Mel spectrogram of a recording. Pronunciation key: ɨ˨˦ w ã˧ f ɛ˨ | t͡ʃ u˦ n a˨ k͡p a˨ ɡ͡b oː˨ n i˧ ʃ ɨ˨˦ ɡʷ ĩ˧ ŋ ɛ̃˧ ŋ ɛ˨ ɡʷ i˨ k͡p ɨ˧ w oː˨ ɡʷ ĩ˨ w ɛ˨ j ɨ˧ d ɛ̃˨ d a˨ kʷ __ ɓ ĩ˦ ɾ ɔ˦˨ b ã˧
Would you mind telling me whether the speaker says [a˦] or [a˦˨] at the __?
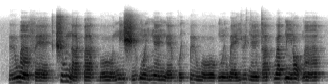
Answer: a˦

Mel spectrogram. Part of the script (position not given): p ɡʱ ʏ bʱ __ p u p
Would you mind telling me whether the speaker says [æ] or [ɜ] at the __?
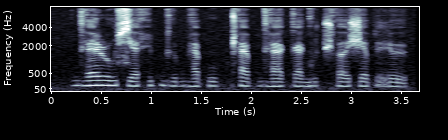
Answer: æ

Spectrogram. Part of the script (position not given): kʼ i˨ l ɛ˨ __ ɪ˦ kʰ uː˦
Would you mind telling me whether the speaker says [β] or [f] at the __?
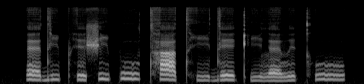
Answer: β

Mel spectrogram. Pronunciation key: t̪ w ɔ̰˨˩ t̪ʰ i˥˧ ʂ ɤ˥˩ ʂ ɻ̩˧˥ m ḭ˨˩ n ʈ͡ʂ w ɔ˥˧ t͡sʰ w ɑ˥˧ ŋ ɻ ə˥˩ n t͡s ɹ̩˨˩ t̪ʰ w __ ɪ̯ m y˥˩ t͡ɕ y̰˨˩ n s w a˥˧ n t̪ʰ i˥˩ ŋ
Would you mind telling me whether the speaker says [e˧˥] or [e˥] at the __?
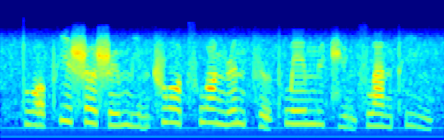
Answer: e˥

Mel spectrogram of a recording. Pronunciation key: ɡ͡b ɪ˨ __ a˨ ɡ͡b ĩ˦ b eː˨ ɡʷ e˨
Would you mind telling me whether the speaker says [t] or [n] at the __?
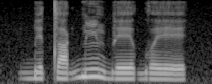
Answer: t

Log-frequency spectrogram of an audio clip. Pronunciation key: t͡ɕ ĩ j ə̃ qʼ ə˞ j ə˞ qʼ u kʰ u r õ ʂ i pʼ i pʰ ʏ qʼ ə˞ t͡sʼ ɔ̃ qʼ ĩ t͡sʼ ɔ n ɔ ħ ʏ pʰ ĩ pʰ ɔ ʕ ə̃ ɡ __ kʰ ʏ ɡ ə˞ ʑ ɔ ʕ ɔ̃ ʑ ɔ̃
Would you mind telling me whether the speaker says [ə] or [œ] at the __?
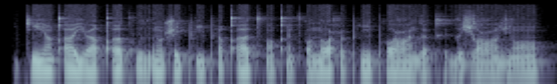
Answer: œ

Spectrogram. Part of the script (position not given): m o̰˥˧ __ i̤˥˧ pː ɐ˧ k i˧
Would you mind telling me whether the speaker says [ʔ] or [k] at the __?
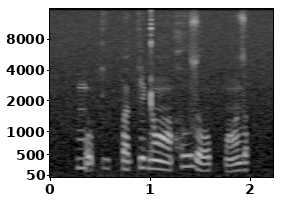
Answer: k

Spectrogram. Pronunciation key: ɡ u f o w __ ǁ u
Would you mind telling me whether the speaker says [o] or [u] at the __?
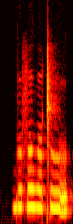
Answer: o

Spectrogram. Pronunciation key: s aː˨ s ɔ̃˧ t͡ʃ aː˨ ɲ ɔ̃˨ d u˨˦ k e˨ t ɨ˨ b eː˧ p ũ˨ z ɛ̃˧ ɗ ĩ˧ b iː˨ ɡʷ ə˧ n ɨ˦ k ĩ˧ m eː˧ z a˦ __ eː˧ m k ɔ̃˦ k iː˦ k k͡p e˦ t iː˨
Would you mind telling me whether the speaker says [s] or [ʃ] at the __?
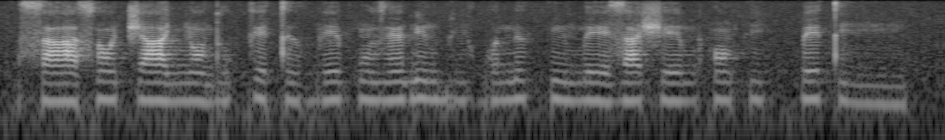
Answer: ʃ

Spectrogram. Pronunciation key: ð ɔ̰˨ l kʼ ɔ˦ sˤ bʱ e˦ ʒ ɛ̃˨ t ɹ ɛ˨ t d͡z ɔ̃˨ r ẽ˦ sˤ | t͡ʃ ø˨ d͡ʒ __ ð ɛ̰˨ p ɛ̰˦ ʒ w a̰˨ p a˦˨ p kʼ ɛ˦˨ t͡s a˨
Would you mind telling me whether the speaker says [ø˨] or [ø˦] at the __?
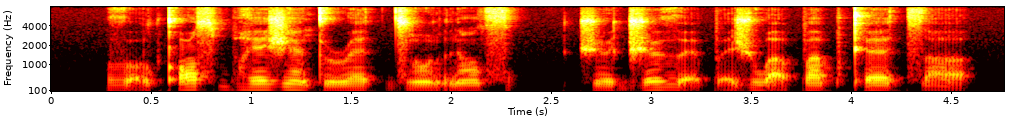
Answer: ø˦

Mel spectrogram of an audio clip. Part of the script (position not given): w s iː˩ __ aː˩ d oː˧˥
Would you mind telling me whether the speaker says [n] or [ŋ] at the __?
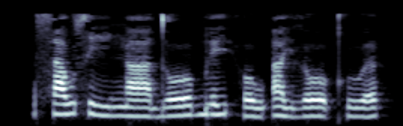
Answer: ŋ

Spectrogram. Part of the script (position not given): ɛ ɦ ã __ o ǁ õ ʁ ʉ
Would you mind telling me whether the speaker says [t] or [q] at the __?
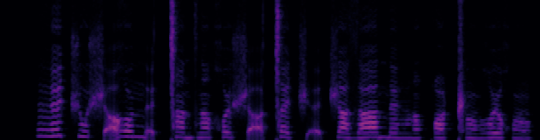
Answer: q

